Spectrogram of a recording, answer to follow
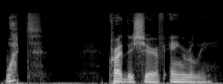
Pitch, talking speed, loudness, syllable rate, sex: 115 Hz, 135 wpm, -20 LUFS, 5.2 syllables/s, male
